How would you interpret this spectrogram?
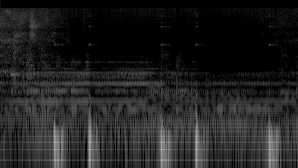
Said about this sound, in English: And it was so quiet that I could hear my own heart beating.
